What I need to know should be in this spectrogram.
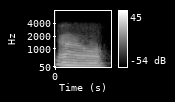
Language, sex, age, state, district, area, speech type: Malayalam, male, 18-30, Kerala, Idukki, rural, conversation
